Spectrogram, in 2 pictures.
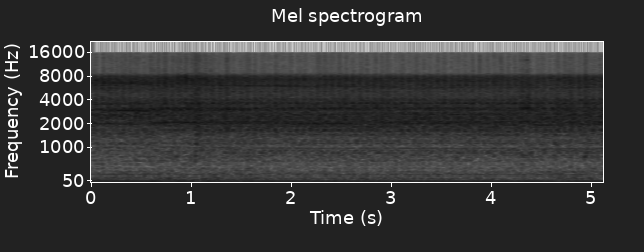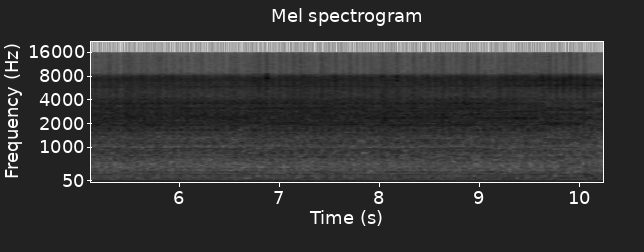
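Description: Side-loader garbage truck's diesel engine running steadily and loudly at close range while the hydraulic arm lifts a wheelie bin, tips it into the body and lowers it again.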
